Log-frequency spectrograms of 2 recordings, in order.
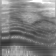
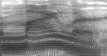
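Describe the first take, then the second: First: "Miller" said MILL-er, with a short i; ordinary MILL-er for "Miller"; plain Miller. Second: "Myler" said MY-ler, with a long eye sound; alternate pronunciation. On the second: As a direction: rhyme "Myler" with "tiler". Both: Shown as a demonstration. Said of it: "if you prefer that pronunciation".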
